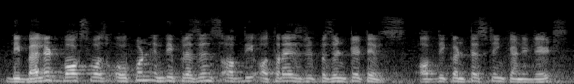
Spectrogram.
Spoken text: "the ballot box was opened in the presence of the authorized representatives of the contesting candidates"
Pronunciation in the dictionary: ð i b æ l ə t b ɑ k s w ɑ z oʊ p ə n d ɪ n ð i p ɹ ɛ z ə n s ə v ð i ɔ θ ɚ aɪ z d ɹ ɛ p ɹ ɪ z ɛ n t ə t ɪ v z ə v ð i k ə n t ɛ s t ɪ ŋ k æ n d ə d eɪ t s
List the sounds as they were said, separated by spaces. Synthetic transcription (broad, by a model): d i b æ l ə t b ɑ k s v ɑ z oʊ p ə n d ɪ n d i p ɹ ɛ z ə n s ə v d i ɔ t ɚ aɪ z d ɹ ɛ p ɹ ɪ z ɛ n t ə t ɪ v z ə v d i k ə n t ɛ s t ɪ ŋ k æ n d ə d eɪ t s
